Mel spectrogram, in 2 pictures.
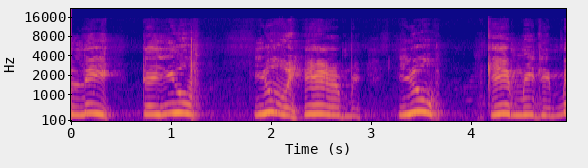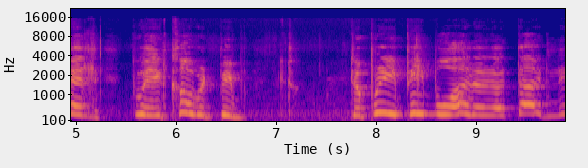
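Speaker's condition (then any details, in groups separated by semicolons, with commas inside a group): Cerebral palsy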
